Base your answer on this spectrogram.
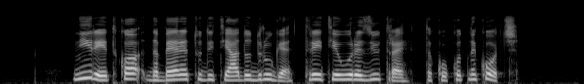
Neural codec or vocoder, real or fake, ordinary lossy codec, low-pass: none; real; Opus, 64 kbps; 9.9 kHz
